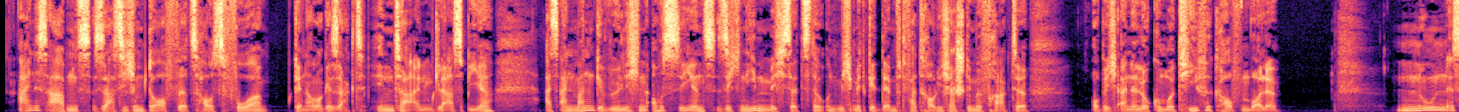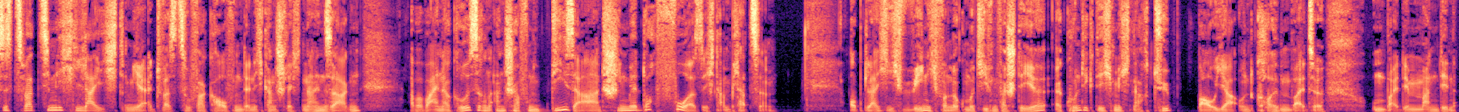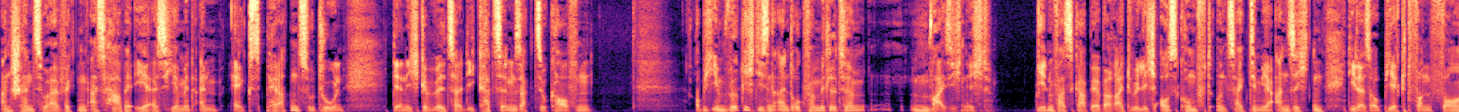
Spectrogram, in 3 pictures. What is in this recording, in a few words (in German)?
hoerbuch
